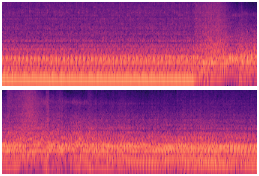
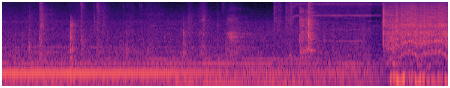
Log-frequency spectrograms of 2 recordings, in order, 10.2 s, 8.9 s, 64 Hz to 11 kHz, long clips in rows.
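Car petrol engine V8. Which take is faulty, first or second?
second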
